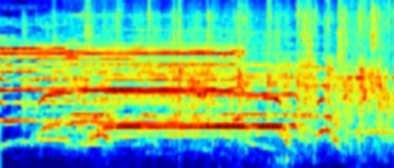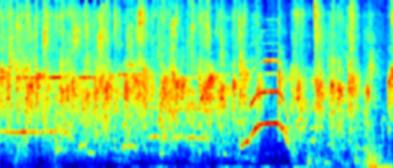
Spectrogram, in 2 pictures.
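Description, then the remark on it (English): A comedy show audience at the Alberta Street Pub bursts into sustained applause for a comic, mixed with high-pitched cheers and whoops, loud, continuing steadily for several seconds with a rising shout near the end. “Give a round of applause for the legitimately amazing Jason Trager.”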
